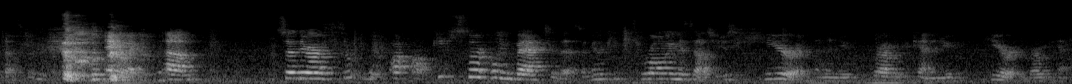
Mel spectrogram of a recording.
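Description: This middle-aged professor from the United States has a slightly high, fairly bright voice with lively intonation and a brisk pace. She lectures conversationally and wryly, circling back to ideas, while a distant mic captures the echo and background noise of the lecture room.

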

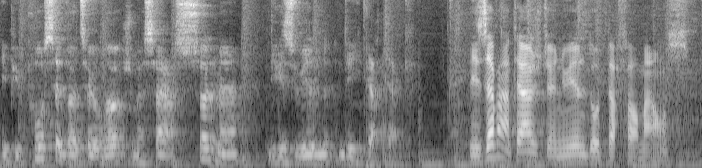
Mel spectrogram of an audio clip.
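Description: A man in his thirties with a Québécois accent, talking earnestly about building cars, with some halting restarts. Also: medium pitch, faint music behind. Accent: Québécois French. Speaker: car builder. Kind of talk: casual interview.

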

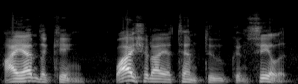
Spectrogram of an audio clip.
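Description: A man's voice: medium pitch, expressive, brisk, a bit bright, no room sound, pitched above the performer's own voice, lightly acted. A man voicing a proud, agitated king of about thirty in an audiobook story, with a formal, grandiose and emphatic manner. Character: proud agitated thirty-year-old nobleman, a masked Bohemian king.

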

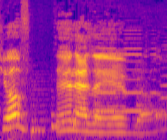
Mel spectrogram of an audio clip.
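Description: A man's voice: high voice, animated, measured pace, pushed and bright, soft background music. A man, trading teasing, singsong banter in a comedy sketch. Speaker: comic actor in a sketch.

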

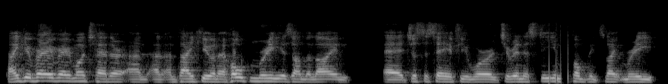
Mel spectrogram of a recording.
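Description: A man's voice: medium pitch, steady tone, quick pace, a little mellow. Irish man hosting an online awards call. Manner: chatty, repeats words when searching for them. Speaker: awards ceremony host. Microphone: video call. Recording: dull lo-fi video call audio.

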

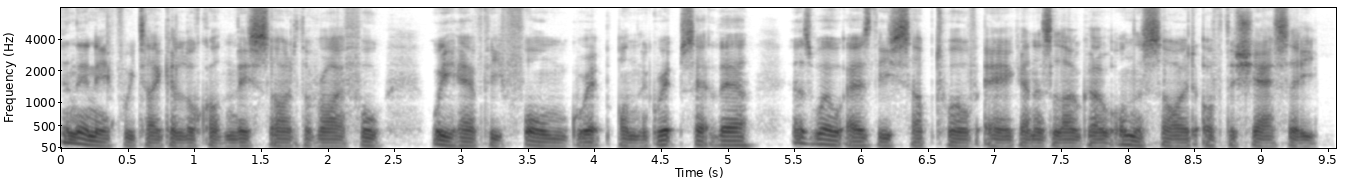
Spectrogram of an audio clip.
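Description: A man with an exceptionally deep voice narrates a product showcase for his viewers. His delivery is measured, polite and understated. The sound is close and dry, with very little room. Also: fairly bright tone, no room sound. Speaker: YouTube airgun channel host.

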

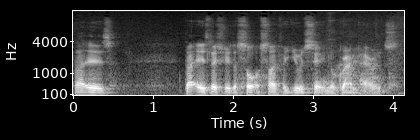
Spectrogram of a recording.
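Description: Man, low voice, crude jokey banter, exploring derelict house, faint hiss. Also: fast talker, a little mellow. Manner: joking, crude, swears freely. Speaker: urban explorer. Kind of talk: casual banter while exploring. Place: abandoned house indoors.

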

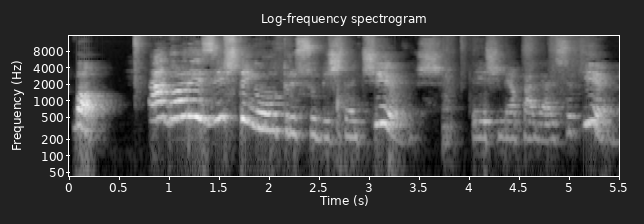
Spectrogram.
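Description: Lady teacher going slow over grammar, kinda far from the mic, echoey room. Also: high-pitched, sing-song. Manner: explains step by step, asks the class rhetorical questions. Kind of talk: grammar lesson.

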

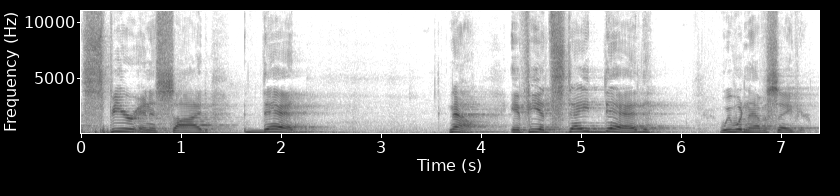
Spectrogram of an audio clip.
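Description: Middle-aged pastor guy preaching on a church stage, fairly high voice, lots of energy. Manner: animated preaching, pacing the stage with wide gestures. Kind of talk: sermon. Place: church stage in a large dim hall.

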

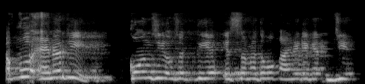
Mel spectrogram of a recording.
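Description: Brief: very high-voiced male tutor, jokey and pushy, echoey room. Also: steady tone, a little fast. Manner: playful, jokey, coaxing students to answer. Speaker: physics teacher. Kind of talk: live online class lecture.

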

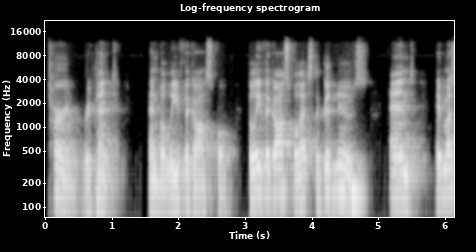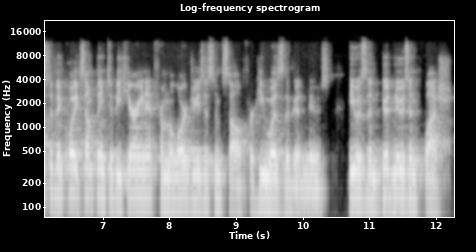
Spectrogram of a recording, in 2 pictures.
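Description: A man of middle pitch preaches an earnest gospel sermon, circling back to the same phrases and quoting scripture in old-fashioned wording. The voice rings in a roomy, echoey hall. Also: moderate pace, hardly any pauses.

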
